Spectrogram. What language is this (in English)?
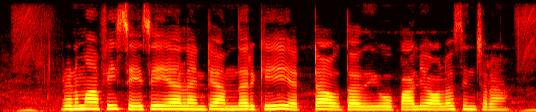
Telugu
